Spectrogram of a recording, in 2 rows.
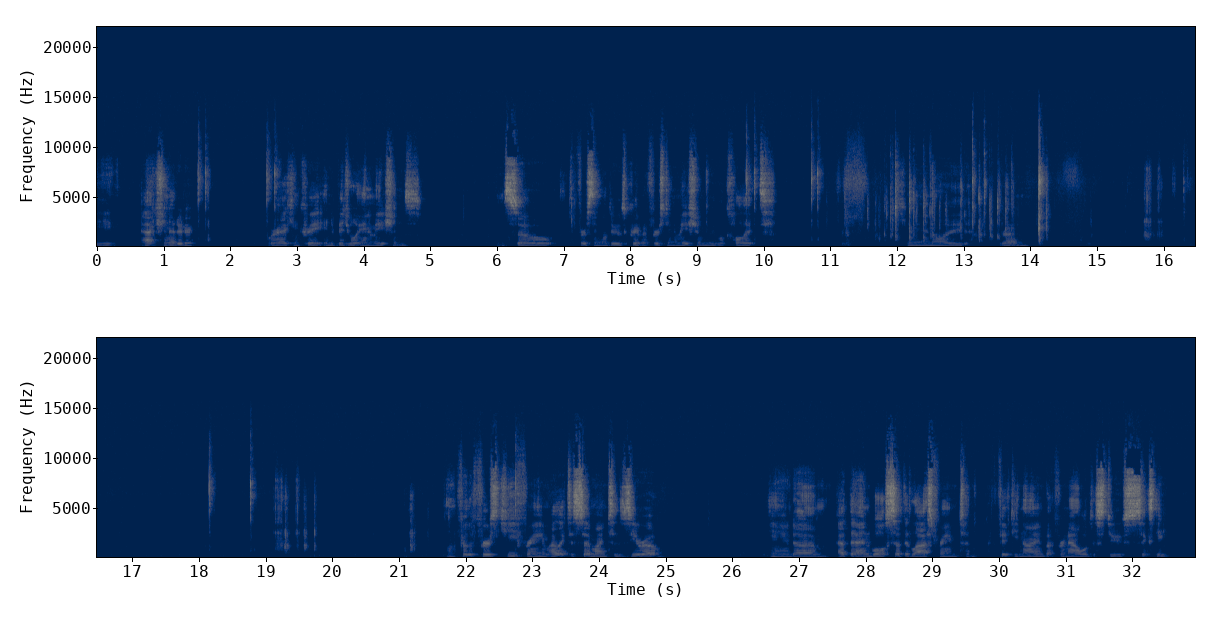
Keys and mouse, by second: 0.1-1.7 drag, 11.5-15.0 drag, 17.7 middle click, 18.3-22.1 drag.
